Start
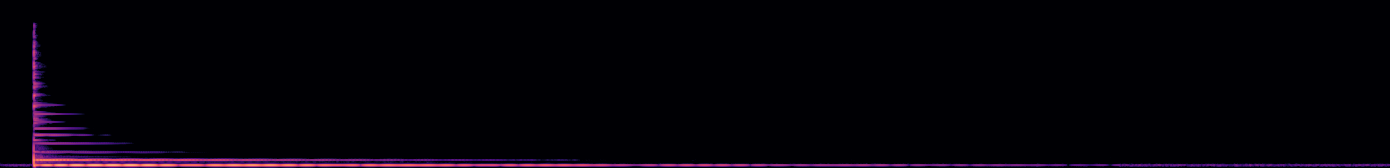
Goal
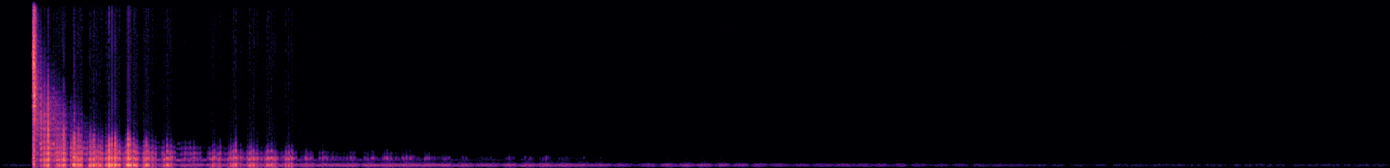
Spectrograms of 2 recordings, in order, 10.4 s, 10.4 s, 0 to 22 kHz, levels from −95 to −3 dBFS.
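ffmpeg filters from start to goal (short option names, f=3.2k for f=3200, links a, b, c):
-af "afftfilt=real='hypot(re,im)*cos(2*PI*random(0))':imag='hypot(re,im)*sin(2*PI*random(1))':win_size=512:overlap=0.75,aeval=exprs='0.106*(cos(1*acos(clip(val(0)/0.106,-1,1)))-cos(1*PI/2))+0.0473*(cos(3*acos(clip(val(0)/0.106,-1,1)))-cos(3*PI/2))+0.0188*(cos(5*acos(clip(val(0)/0.106,-1,1)))-cos(5*PI/2))+0.0106*(cos(7*acos(clip(val(0)/0.106,-1,1)))-cos(7*PI/2))':c=same,crystalizer=i=7:c=0,volume=7dB"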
